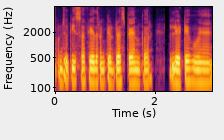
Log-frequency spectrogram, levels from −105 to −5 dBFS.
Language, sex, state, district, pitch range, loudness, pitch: Hindi, male, Bihar, West Champaran, 130-135 Hz, -17 LUFS, 135 Hz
